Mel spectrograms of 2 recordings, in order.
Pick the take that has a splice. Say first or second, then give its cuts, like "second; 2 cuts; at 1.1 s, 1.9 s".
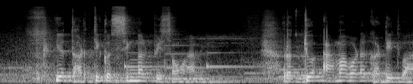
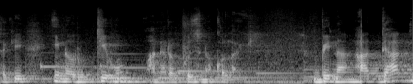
second; 1 cut; at 3.0 s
